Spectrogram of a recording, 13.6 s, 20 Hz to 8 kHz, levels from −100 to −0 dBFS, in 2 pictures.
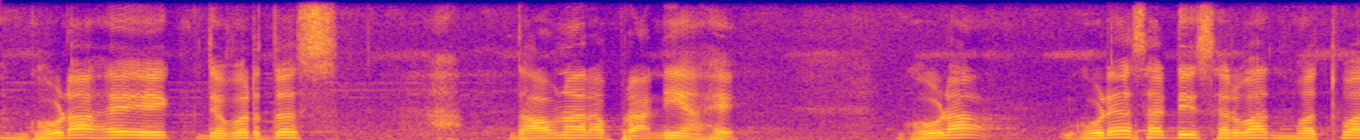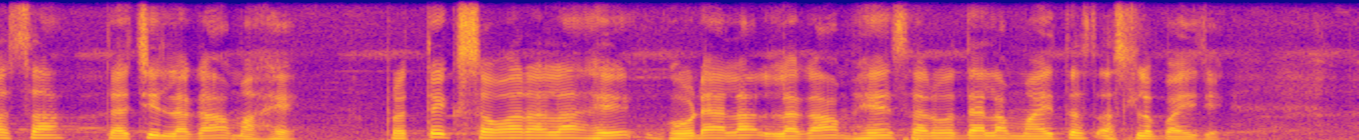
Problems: none marked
